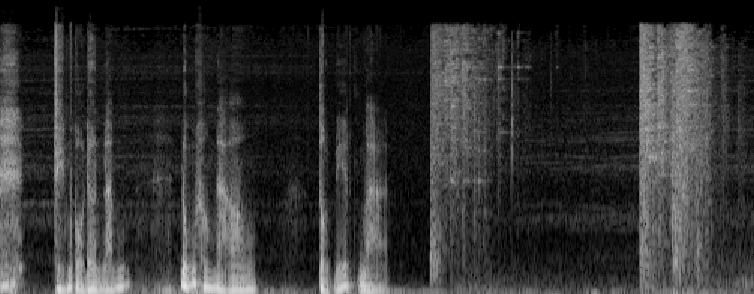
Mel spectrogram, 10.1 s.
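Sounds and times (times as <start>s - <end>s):
speech: 0.8s - 1.8s, 2.4s - 3.5s, 4.3s - 5.2s
basket of bowls dropped and shattering: 5.7s - 7.1s, 8.5s - 9.8s.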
